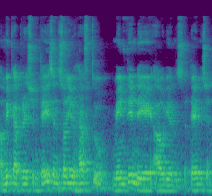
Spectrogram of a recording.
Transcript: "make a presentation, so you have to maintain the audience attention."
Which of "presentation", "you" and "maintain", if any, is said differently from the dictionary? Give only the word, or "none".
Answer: presentation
